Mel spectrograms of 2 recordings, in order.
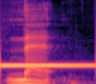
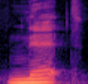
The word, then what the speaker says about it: gnat: K-N-I-F-E, nigga. – All right, gnat. – Net? – Gnat, like the little annoying ass bugs. – Oh. – No. GN18, nigga. The G is silent.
